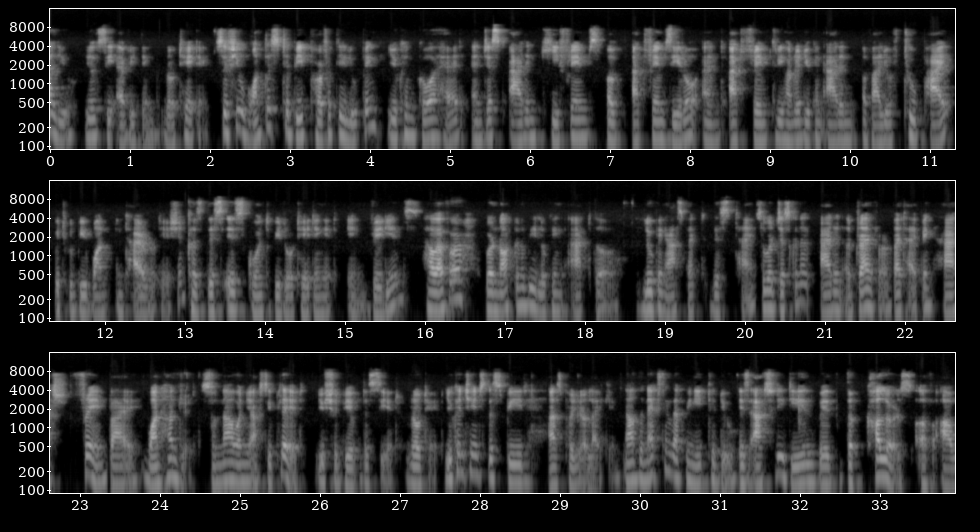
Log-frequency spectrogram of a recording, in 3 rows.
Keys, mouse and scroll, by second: 12.9-15.9 shift+drag, 18.5-24.4 drag, 23.9 0, 24.8 shift+space, 27.5 middle click, 28.7 shift+space, 28.8-29.2 middle drag, 29.3-29.7 scroll up 2, 29.7 shift+middle click, 30.3-31.1 scroll down 2, 31.2 click, 32.1-32.4 shift+middle drag.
